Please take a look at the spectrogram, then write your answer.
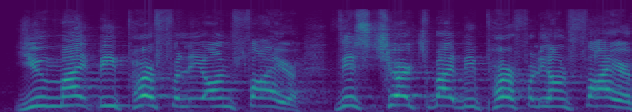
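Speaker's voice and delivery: ordinary talk, nothing marked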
